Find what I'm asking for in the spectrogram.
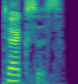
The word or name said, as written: Texas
